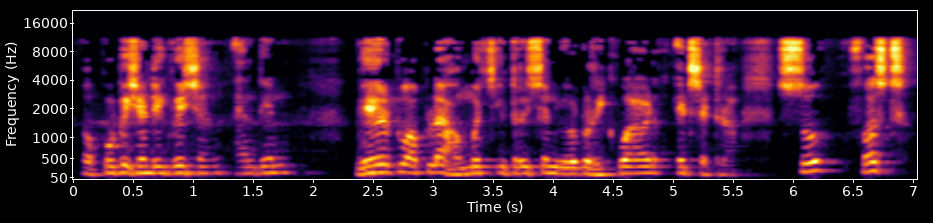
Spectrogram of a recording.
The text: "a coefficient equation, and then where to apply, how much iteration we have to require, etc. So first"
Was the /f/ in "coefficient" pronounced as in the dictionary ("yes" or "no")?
no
